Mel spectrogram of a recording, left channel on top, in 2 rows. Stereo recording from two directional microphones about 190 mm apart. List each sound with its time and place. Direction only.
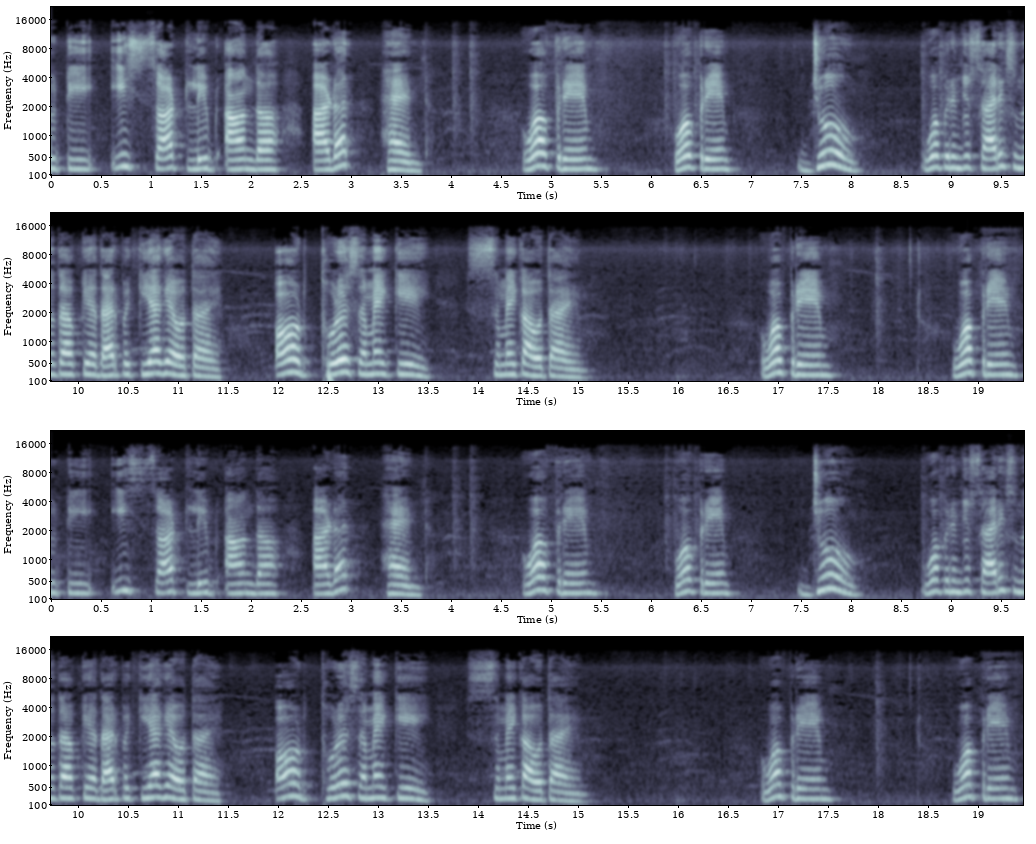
0.0 s a woman's voice: 30° left (ahead or behind)
16.8 s a woman's voice: 25° left (ahead or behind)
18.3 s a sound: 20° left (ahead or behind)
